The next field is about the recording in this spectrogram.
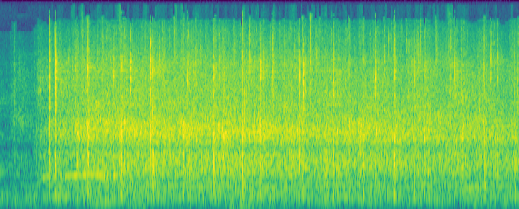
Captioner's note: audience applauding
